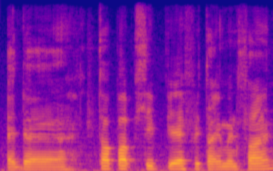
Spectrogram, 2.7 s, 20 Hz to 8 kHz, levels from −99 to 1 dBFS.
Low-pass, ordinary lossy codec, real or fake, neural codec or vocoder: none; none; real; none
